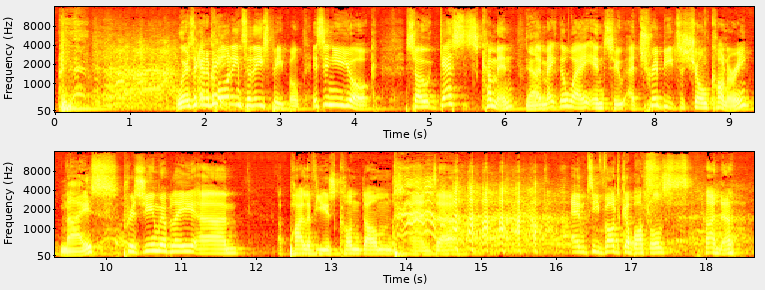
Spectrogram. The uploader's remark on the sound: LIVE At The Improv. SOLD OUT recording of #TheRalphReport - LIVE on Saturday night.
